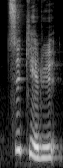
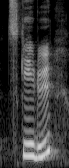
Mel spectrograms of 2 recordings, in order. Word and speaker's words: 付ける: demande quels sont les différents usages du verbe tsukeru, tsukemasu, puisque effectivement ce petit verbe qui de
